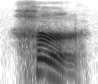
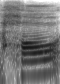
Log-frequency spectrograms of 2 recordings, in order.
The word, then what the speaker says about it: her: there you go so you don't want to stay too wide if you stayed too wide it comes out as ha or whole which is which are which are different words ok so instead of hall it's her her or ok now with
